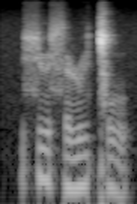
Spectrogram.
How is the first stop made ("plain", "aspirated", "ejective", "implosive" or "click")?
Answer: click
